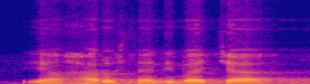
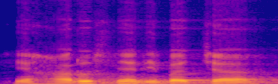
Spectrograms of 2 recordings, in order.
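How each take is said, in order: Both takes have the same delivery.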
